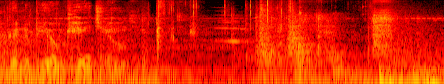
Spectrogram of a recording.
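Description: A man speaks softly and reassuringly.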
